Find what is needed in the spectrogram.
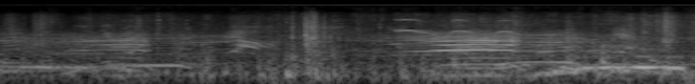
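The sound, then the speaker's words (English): Cattle moo repeatedly as cows file up a ramp into a truck bed: low, drawn-out calls, some rising in pitch, overlap one another without a break over a steady rumble of animal noise. “The back panel slides open and cows file up a ramp toward the bed.”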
